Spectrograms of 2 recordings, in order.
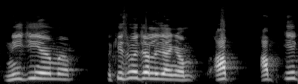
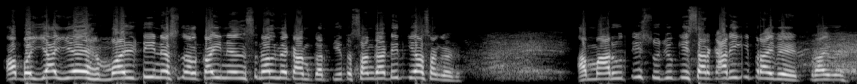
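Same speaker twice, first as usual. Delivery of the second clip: usual speaking voice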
